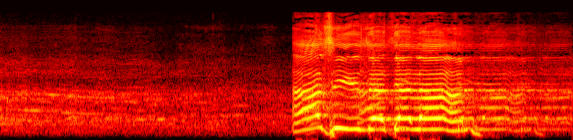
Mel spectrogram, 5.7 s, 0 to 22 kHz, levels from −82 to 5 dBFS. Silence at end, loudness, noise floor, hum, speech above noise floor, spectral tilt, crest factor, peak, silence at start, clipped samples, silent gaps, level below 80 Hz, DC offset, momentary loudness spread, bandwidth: 0 s; -13 LUFS; -42 dBFS; none; 30 dB; -1.5 dB/octave; 16 dB; 0 dBFS; 0 s; under 0.1%; none; -64 dBFS; under 0.1%; 25 LU; 15.5 kHz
